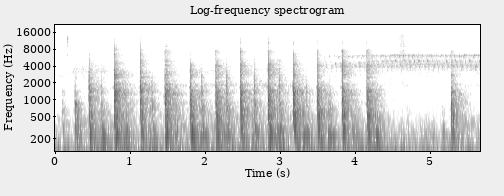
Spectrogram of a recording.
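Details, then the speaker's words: 2002 Chrysler PT Cruiser driver's side front inner tie rod rocked by hand with wheel off: sharp metallic clicking and knocking about three a second; worn inner ball joint, outer has slight play. "As I move the inner tie rod, you can hear it clicking and knocking sound."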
